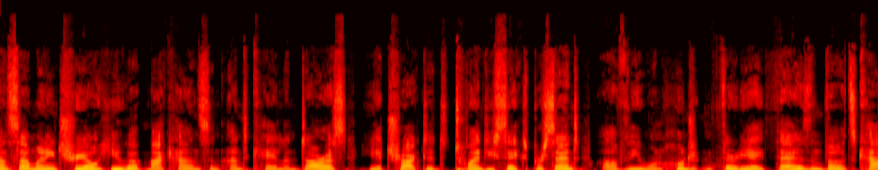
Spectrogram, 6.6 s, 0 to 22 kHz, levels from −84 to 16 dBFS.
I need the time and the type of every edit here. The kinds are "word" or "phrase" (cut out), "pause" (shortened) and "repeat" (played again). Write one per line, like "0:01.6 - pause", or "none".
0:01.1 - word
0:02.7 - pause
0:04.4 - pause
